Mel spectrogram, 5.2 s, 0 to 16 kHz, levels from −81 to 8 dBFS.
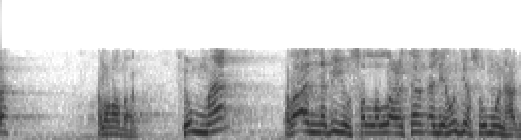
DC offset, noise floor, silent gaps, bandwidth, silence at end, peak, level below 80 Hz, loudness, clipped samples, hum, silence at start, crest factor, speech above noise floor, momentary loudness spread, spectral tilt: under 0.1%; -41 dBFS; none; 4.3 kHz; 0 s; 0 dBFS; -42 dBFS; -13 LUFS; under 0.1%; none; 0 s; 14 dB; 29 dB; 10 LU; -12 dB/octave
